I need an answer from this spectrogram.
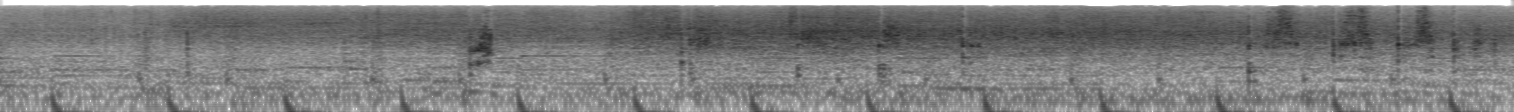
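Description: Seasoned chopped conch is scraped from a bowl into a hot stainless-steel pan of curry paste with a metal spoon. It sizzles in the pan, and the sizzle grows louder about three seconds in as the meat lands. Background music with a steady low beat plays underneath.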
